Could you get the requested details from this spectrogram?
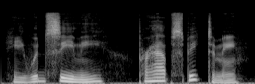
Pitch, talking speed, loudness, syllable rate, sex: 130 Hz, 190 wpm, -19 LUFS, 4.4 syllables/s, male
